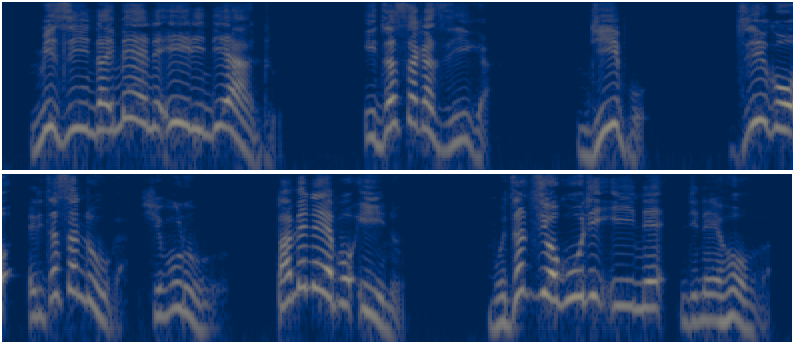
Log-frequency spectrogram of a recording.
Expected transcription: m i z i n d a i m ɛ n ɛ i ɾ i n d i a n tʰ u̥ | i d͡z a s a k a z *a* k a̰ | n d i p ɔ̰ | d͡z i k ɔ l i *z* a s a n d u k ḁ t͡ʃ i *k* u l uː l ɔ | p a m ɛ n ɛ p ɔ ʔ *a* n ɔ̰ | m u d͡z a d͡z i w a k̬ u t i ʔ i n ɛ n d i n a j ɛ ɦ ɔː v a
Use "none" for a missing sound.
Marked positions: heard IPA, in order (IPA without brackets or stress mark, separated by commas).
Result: i, d͡z, p, i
